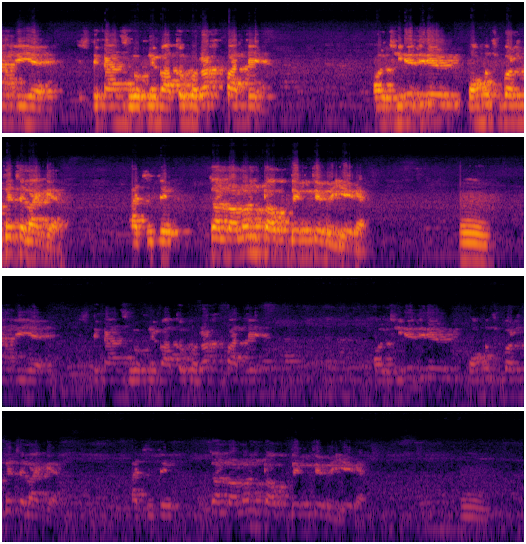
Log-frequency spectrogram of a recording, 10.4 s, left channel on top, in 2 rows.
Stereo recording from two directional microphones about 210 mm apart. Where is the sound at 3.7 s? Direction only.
45° left (ahead or behind).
